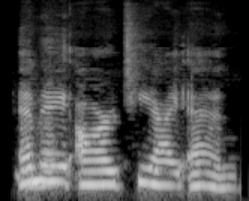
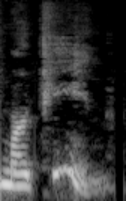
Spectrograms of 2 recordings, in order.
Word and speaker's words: Martin: it was always pronounced Martin because it was um it was from, you know, folks who had come over from Mexico and Spanish speakers.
